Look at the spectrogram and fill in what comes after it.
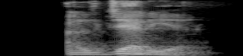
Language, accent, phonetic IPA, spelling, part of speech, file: Catalan, Valencia, [aʎˈd͡ʒɛ.ɾi.a], Algèria, proper noun, LL-Q7026 (cat)-Algèria.wav
- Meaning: Algeria (a country in North Africa)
